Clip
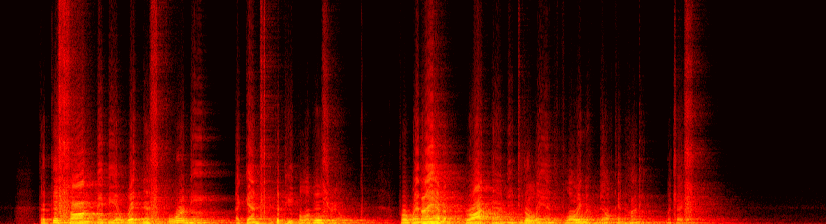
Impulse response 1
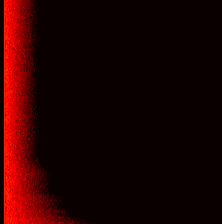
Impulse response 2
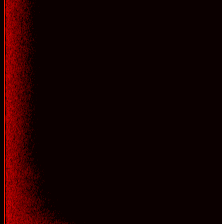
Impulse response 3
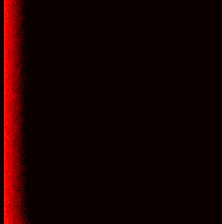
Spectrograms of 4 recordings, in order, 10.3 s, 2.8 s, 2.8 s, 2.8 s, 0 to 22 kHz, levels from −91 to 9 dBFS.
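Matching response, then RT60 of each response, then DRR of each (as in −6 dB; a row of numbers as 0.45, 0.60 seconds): 2; 1.3, 1.6, 0.45 seconds; −10.0, 5.0, −4.5 decibels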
